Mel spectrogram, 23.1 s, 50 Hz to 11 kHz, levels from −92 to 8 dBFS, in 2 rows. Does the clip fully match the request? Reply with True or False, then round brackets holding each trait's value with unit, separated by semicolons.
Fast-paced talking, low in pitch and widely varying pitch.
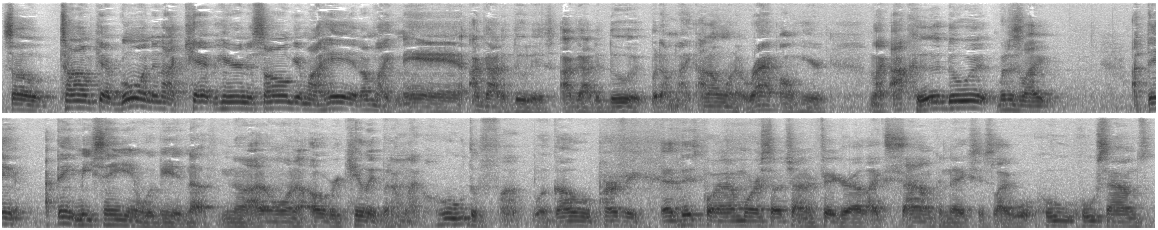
True (230 wpm; 105 Hz; 8.2 semitones)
